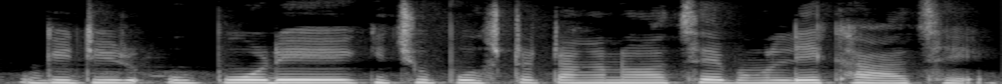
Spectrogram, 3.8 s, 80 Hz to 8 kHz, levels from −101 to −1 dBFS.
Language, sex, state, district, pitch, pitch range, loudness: Bengali, male, West Bengal, North 24 Parganas, 250 Hz, 240-255 Hz, -27 LUFS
